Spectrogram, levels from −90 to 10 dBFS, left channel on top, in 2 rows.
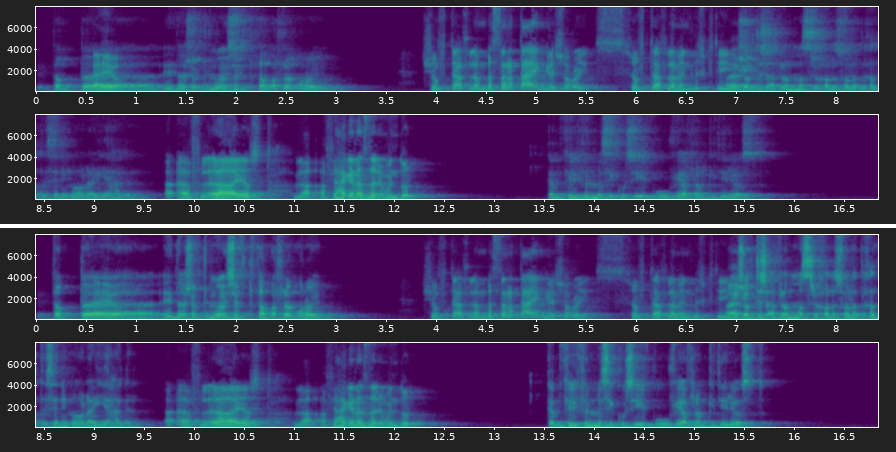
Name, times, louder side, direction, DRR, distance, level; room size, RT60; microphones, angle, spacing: voice 1, 0.0-2.9 6.9-9.4 13.5-15.6, right 3 dB, 80° right, 8 dB, 1.6 m, -29 dB
voice 2, 3.9-7.0 9.7-12.2, left 2 dB, 20° left, 11 dB, 1.0 m, -28 dB
13.0 x 9.3 x 8.5 m, 0.82 s
head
